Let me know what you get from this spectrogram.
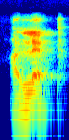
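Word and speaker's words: אלף: 알렙은 묵음이었습니다. 사일런입니다. 두 번째는 정방형이라고 했습니다. 네. 그러니까 요 네모 이미지 라인을 생각하시고서 치시면 됩니다. 하나, 둘, 셋. 알렙, 알렙.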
